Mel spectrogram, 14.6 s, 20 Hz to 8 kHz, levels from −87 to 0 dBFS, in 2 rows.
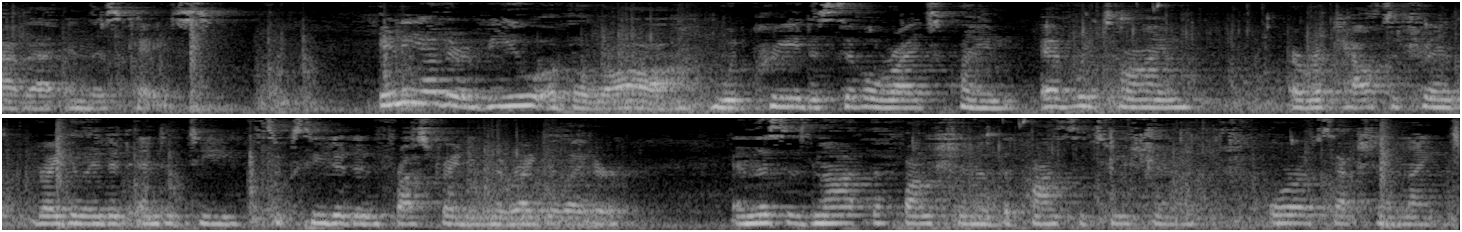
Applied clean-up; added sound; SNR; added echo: none; Sliding door / Slam; 12 dB; reverberation time 0.5 s.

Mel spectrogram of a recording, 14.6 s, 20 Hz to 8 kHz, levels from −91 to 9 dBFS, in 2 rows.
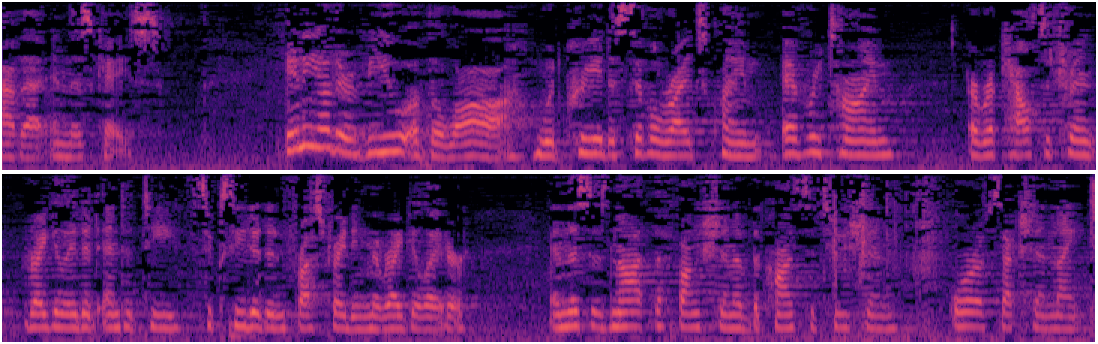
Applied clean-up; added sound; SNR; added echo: none; none; none; none.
